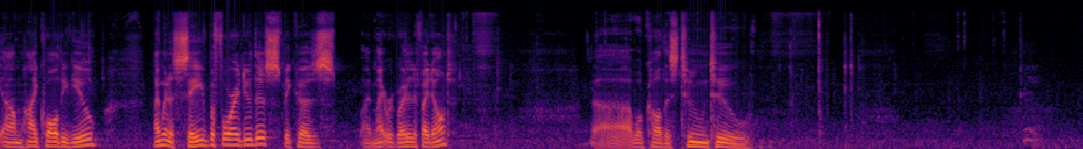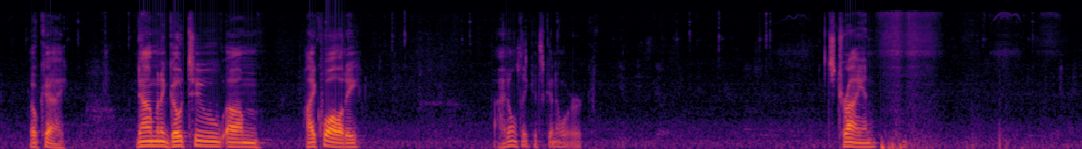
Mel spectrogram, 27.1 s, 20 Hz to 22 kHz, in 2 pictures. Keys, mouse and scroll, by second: 2.9 click, 4.2 click, 5.4 click, 7.8 click, 9.4 click, 12.4 BackSpace, 13.9 click, 17.2 click, 20.5 click, 24.6-25.2 drag.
